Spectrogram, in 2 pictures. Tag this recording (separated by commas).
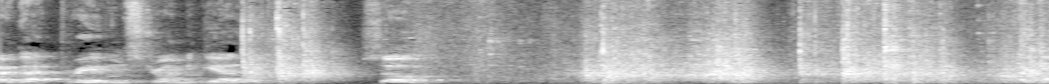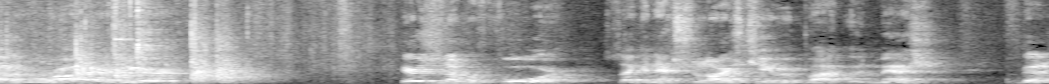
Speech, inside a small room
